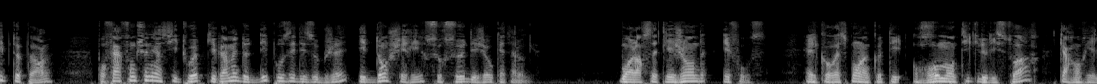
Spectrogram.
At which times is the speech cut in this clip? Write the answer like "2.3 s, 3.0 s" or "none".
6.2 s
